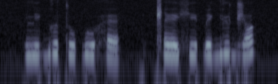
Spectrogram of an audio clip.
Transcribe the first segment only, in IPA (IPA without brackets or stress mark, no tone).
lʲ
